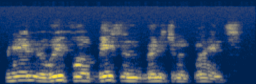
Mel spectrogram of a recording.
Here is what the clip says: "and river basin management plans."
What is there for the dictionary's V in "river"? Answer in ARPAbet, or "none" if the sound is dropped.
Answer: F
